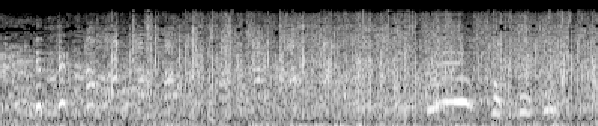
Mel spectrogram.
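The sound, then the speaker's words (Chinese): Audience applause at a comedy crosstalk performance built on riddles: dense, steady clapping from a crowd that continues evenly from start to finish. “您还给他鼓掌。”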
